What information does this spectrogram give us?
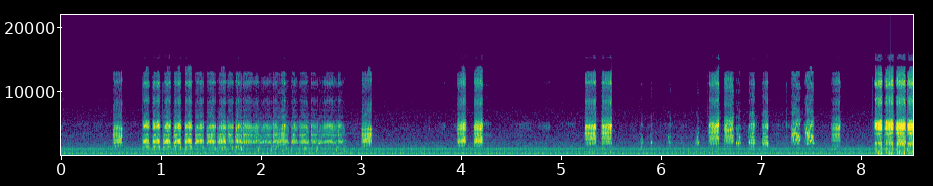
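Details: Sand martin at its nest, recorded by nest camera in 2009, giving dry, rasping buzzy chatters in short bursts, some about a second long, with a steady electrical hum and a loud scrape at the end.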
